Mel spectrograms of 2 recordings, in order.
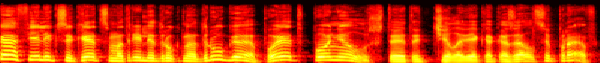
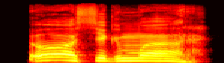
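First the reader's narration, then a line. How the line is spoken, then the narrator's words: Moaned. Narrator (Russian): простонал стрелок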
